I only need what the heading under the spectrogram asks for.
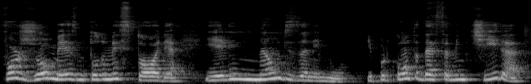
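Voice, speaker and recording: A woman's voice: on the high side, animated, normal speed, warm tone. A woman with a Brazilian Portuguese accent, a spiritual mentor giving a devotional teaching talk in an earnest, repetitive way, often checking in with tag questions. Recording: roomy echo.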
